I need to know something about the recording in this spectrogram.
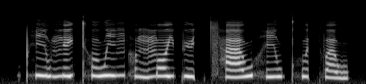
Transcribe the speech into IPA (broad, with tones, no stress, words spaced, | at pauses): pʰiː˨˩wn̪e˨˥jt̪ʰo˨˧w iː˨˧ŋhʊ˨˩ŋ mɔː˧jpyː˨t̚t͡sʰaː˨˥whiː˨˧w kʷʰɐ˧t̚fɐ˨˩w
